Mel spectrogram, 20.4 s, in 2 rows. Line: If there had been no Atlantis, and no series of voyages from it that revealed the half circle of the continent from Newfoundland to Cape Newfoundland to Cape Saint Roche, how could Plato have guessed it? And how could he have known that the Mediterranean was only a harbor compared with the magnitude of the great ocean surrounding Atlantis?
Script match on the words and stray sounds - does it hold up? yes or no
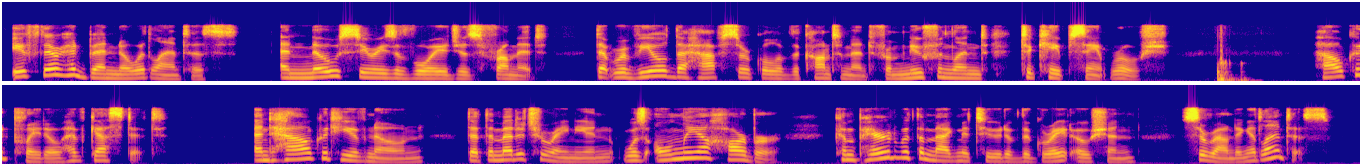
no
